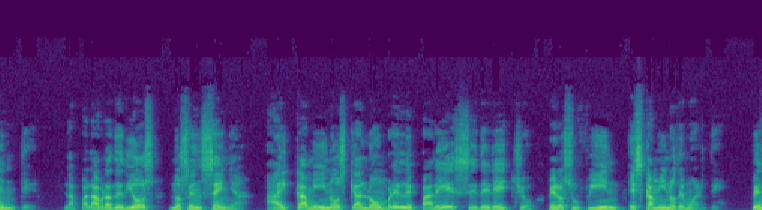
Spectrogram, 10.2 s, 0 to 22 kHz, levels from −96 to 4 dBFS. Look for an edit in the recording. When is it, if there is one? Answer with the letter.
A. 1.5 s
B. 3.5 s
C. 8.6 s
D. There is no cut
B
